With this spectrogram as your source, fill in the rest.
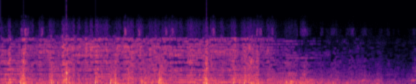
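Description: A brass band plays loudly outdoors.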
